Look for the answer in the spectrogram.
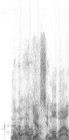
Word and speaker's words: Mobile: Mobile. That's how you say it.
